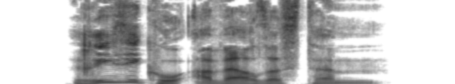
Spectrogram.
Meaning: strong dative masculine/neuter singular superlative degree of risikoavers
- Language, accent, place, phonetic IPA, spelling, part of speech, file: German, Germany, Berlin, [ˈʁiːzikoʔaˌvɛʁzəstəm], risikoaversestem, adjective, De-risikoaversestem.ogg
